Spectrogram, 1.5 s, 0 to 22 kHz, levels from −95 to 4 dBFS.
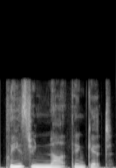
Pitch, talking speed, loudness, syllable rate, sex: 220 Hz, 195 wpm, -13 LUFS, 4.3 syllables/s, female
